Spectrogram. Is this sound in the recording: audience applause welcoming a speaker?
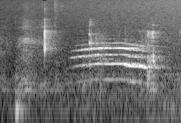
no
